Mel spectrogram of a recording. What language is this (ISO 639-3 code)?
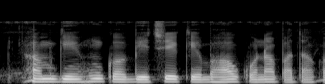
mai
